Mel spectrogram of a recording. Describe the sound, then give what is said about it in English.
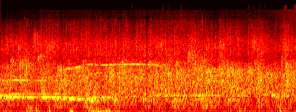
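Congregation applauding to welcome a pastor at a church service, a steady, dense round of clapping from many people at an even level. “Guys, give Pastor Mark a warm welcome.”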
